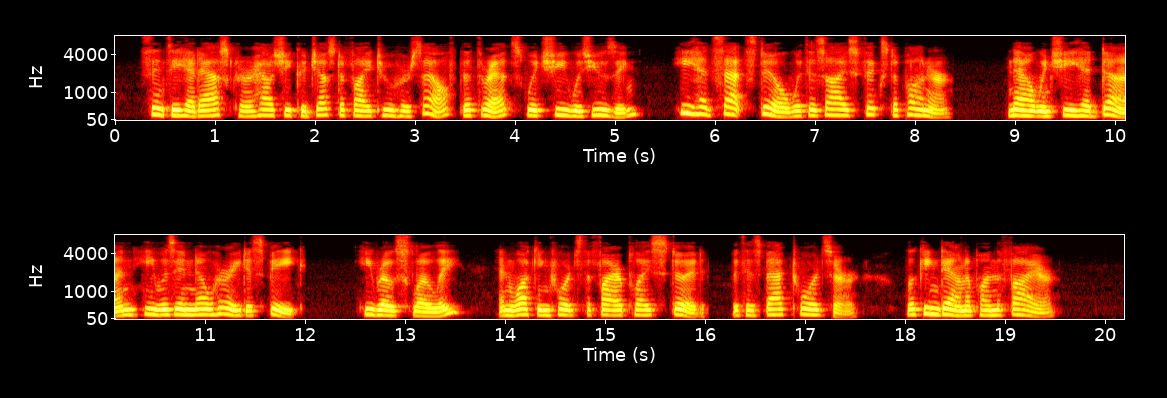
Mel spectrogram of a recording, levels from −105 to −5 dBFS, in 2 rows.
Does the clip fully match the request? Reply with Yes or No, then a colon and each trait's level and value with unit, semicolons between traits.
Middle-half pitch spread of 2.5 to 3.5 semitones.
Yes: average, 2.8 semitones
